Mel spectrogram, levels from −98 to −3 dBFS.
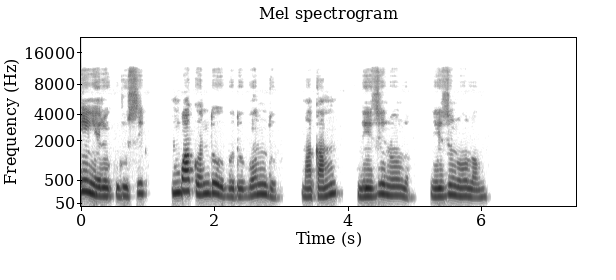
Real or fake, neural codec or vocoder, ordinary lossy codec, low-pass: fake; vocoder, 24 kHz, 100 mel bands, Vocos; none; none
